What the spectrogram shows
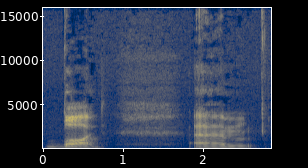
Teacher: Just be careful you're not putting your tongue between your teeth. So it's not Dha. That is for Ta. This is Dad. Your tongue is behind the teeth. Dad. Whereas Za is like the letter Z.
